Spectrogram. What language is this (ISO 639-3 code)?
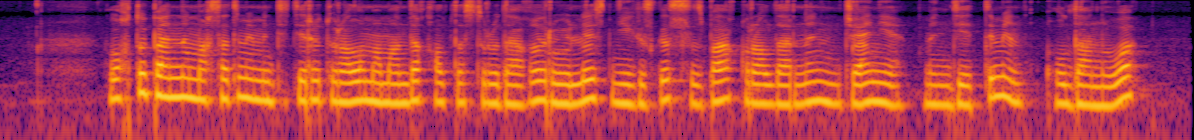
kaz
